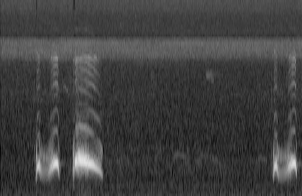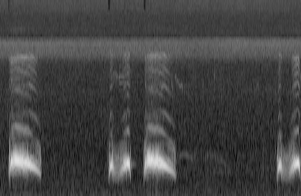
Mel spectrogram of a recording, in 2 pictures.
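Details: Spotted dove serving as a decoy in Vietnam to call wild doves in, repeating a deep phrase of two short notes and a drawn-out falling coo four times, with quiet pauses between.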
